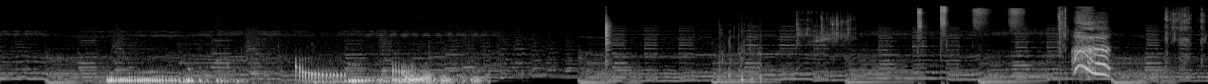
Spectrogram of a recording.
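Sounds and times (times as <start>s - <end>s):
background music: 0.0s - 12.0s
cartoon stomach growl: 1.0s - 4.9s.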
